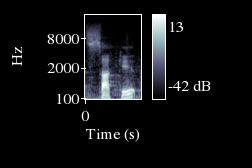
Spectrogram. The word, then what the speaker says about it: Sak8: Well, apparently it seems like Sak8, which is actually pronounced as Sakit if you are Malay, which actually means pain for those international people, or hurt in the Malay language.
